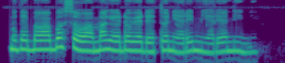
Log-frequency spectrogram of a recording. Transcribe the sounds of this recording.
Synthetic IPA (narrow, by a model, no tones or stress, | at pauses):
moðɛbawabɔsɔwamaɣɛdɔwɛdɛtɔneaɾemiaɾeanine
